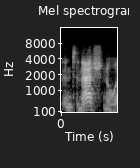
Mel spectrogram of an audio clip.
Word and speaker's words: international: it present present here with international it it's on the n a suitable listen to the ah syllable and a slightly higher pitch international international so it's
